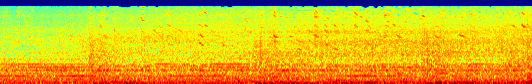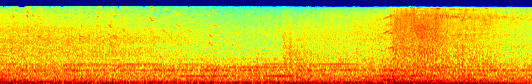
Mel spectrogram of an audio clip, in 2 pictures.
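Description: Sparkling energy crackles and hisses, swelling loudly near the end.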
